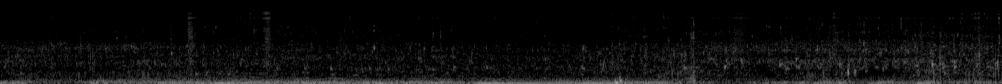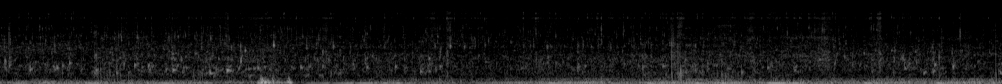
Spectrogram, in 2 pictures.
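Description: Shallow spring-fed stream trickling over sand and pebbles in a steady wash, with a low rumble underneath and a few footsteps on wet gravel.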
